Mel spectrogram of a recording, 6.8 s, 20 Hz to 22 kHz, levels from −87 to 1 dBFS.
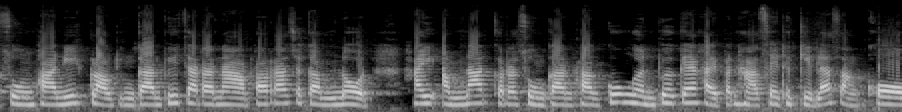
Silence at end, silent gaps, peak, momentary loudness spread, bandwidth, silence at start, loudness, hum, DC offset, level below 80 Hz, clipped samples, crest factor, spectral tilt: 0 s; none; -8 dBFS; 4 LU; 17.5 kHz; 0 s; -21 LUFS; none; 0.2%; -58 dBFS; under 0.1%; 12 dB; -5.5 dB/octave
